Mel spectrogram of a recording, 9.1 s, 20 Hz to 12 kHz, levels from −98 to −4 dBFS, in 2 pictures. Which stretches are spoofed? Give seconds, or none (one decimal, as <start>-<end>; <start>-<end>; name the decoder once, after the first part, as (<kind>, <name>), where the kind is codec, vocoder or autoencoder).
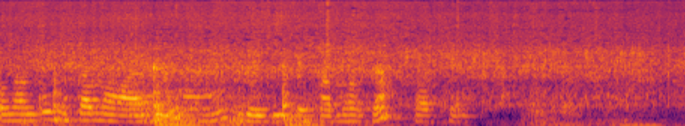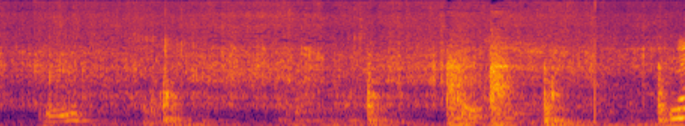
1.1-4.2 (vocoder, Vocos); 6.0-8.6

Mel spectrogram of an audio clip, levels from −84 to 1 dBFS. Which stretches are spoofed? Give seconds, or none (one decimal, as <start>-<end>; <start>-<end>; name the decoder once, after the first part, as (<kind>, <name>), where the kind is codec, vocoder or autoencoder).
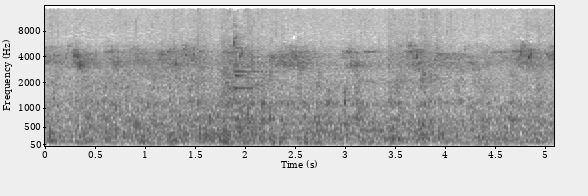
0.0-1.2 (vocoder, Vocos); 4.3-5.1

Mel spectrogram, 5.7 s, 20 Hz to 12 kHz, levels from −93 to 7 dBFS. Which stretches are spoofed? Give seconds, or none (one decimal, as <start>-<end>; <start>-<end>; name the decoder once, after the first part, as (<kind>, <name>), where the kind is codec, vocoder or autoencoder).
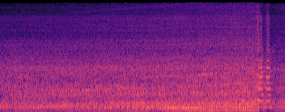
none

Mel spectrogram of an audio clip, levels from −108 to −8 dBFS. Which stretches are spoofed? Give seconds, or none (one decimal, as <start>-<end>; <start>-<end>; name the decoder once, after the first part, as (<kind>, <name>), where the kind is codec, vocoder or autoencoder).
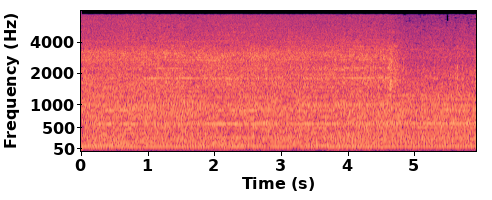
0.0-0.9 (autoencoder, DAC-VAE); 1.9-3.8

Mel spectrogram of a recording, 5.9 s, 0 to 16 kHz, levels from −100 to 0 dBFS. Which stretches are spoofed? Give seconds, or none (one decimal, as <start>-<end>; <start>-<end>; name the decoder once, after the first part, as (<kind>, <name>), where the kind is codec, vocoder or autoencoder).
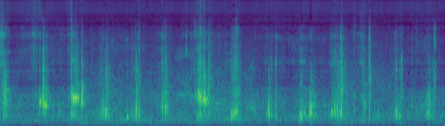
0.0-1.0 (codec, SNAC); 3.4-4.5; 5.3-5.9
